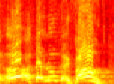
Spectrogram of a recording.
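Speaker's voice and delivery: high, loud mock delight; hammed-up squeal over a lucky find; gleeful finder. Acts out people pleased with finds.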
